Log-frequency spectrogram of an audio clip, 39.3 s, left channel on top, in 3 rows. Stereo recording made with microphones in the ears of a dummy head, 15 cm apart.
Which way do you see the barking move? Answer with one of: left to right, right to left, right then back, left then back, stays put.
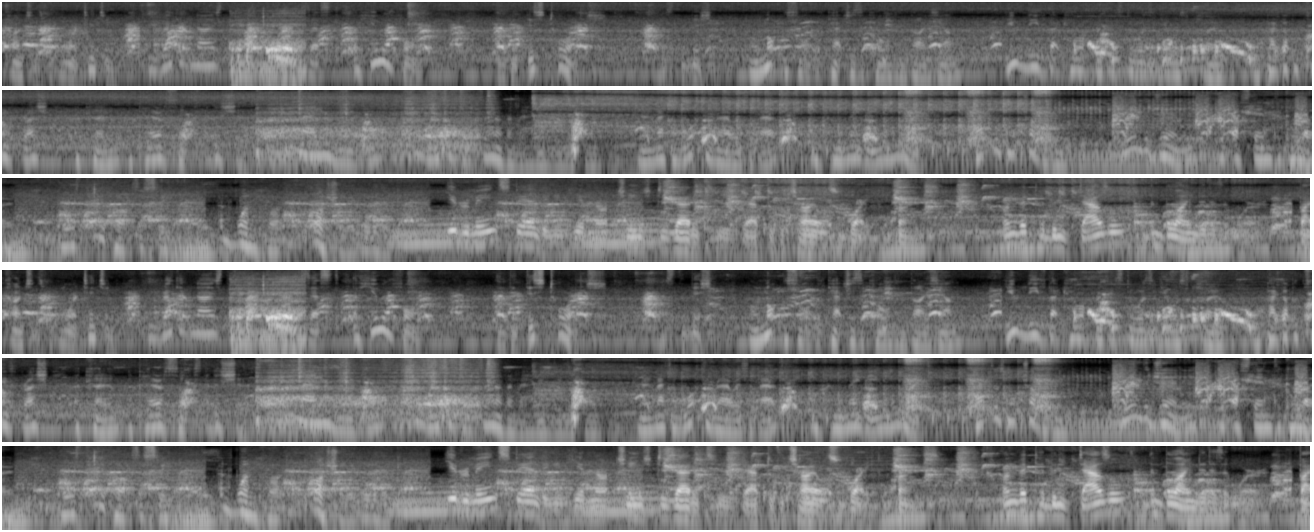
right then back.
